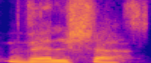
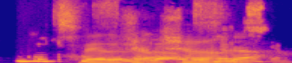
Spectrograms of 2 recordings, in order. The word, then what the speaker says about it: welcher: wohin, wohin, আরেকটা আছে ভেলসা, বলেন তো ভেলসা। welcher, ভেলসা এটা হচ্ছে কোনটা বা কোনটি, ঠিক আছে, ভেলসা।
